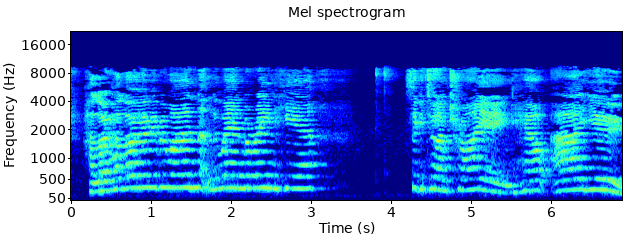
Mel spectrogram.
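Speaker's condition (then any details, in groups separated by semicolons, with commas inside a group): No condition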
